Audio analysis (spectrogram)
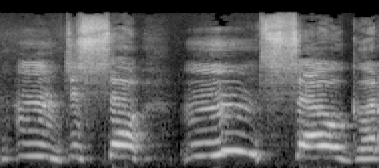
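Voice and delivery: high, drawn-out mock yum; mock moaning foodie. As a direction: imitate Kenya hamming up the taste. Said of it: "Kenya's like".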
